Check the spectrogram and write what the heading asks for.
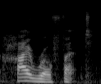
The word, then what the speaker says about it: Hierophant: So like elephant, but Hierophant.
